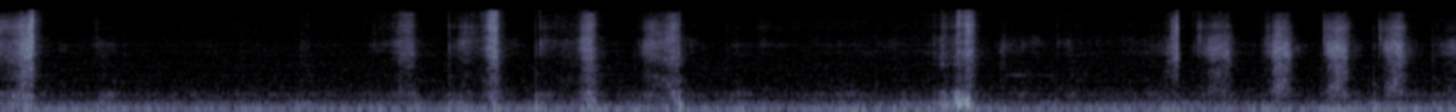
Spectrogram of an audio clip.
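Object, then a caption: Leather sandal sole brushed with a bristle brush. A bristle glue brush on a metal handle is swept repeatedly across the solid tan leather outsole of a black strappy sandal held in a gloved hand. Each stroke makes a short, dry, bright swish of scratchy bristle noise that fades almost instantly, over a quiet, steady low hum.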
